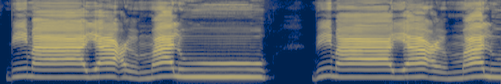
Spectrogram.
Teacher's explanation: آگے لام پہ پیش اور واو ساکن، تو یہ واو مدہ ہو گیا، لام کے آواز کو ہم ایک الف کے برابر کھینچیں گے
